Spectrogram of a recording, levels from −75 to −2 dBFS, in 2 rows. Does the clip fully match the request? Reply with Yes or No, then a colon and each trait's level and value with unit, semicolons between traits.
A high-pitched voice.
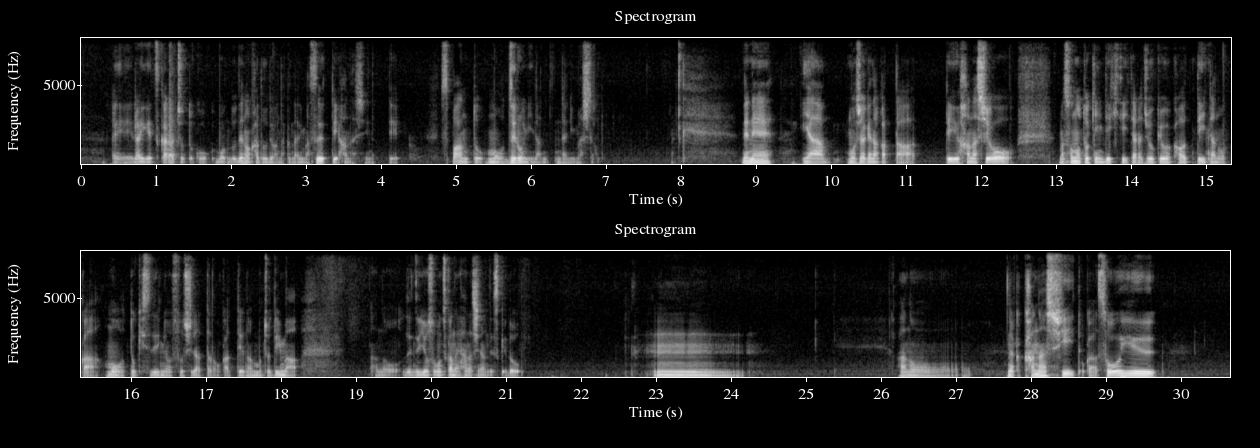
No: very low, 95 Hz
